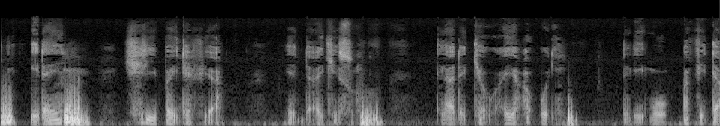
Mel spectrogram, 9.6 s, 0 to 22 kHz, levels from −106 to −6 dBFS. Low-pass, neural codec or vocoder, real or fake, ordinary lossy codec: 19.8 kHz; none; real; AAC, 32 kbps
